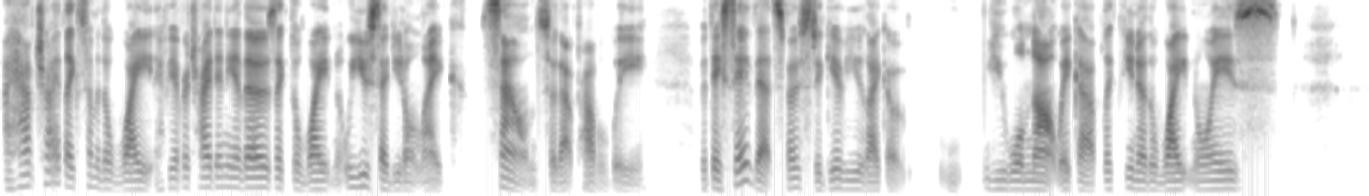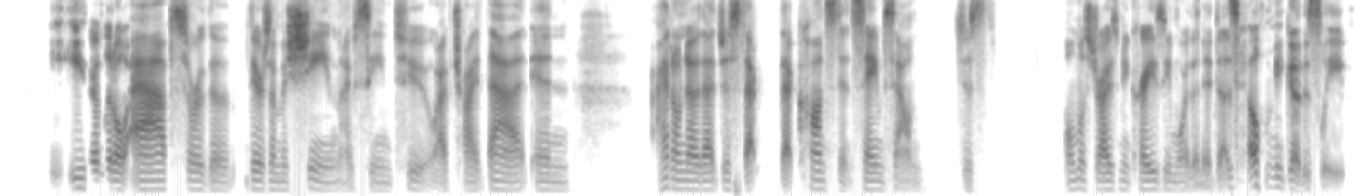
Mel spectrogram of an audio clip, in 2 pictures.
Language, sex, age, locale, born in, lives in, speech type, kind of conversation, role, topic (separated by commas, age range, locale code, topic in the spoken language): English, female, 45-49, en-US, United States, United States, conversation, podcast, host, How does getting enough sleep impact your health and daily life?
